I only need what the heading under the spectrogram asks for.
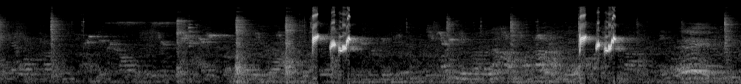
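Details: Red-whiskered bulbul singing at morning, meant to fire up wild-caught birds: two short, bright warbled phrases about three seconds apart, over low background chatter.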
